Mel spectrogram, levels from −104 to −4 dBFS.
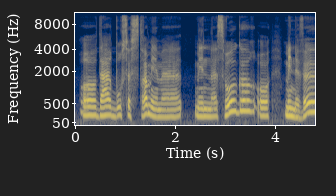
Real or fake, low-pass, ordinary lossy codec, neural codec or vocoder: fake; 9.9 kHz; none; vocoder, 48 kHz, 128 mel bands, Vocos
